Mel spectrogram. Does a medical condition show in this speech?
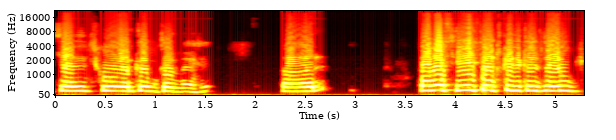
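Yes: cerebral palsy; since childhood; voice not clear.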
